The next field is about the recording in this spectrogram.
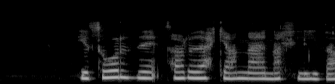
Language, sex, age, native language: Icelandic, female, 11, Icelandic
